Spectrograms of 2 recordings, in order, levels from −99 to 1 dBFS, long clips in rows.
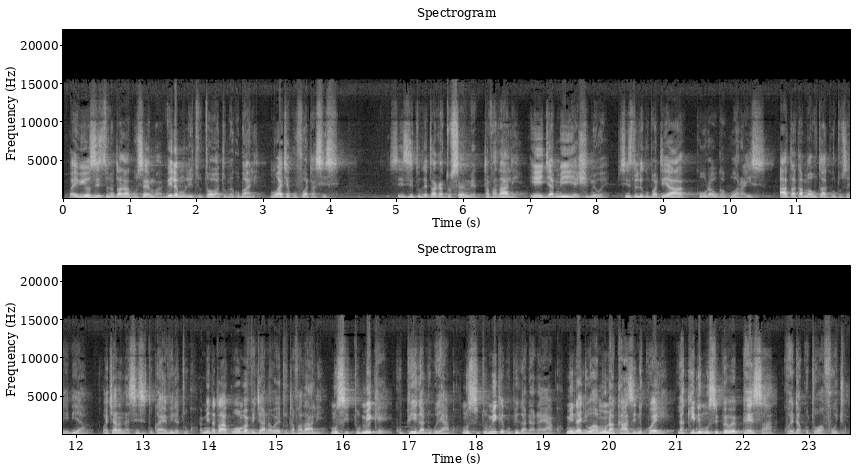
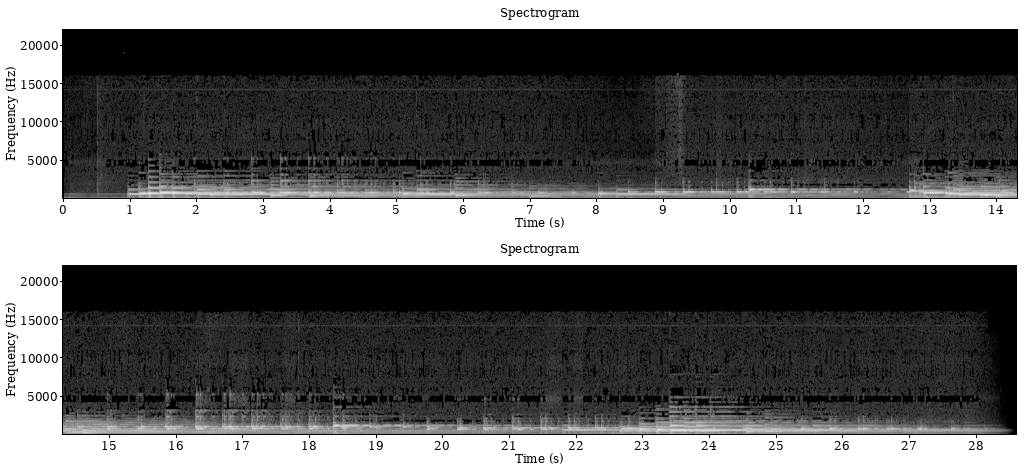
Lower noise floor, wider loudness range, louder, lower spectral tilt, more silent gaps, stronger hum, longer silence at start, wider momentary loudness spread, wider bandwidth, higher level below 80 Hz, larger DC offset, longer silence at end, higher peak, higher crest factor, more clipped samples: about the same, -54 dBFS vs -54 dBFS; second, 4 LU vs 10 LU; about the same, -25 LUFS vs -25 LUFS; second, -4 dB/octave vs -7.5 dB/octave; neither; neither; about the same, 0.1 s vs 0.1 s; second, 10 LU vs 15 LU; first, 16 kHz vs 14.5 kHz; second, -60 dBFS vs -54 dBFS; neither; second, 0 s vs 0.3 s; about the same, -6 dBFS vs -6 dBFS; about the same, 20 dB vs 20 dB; neither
